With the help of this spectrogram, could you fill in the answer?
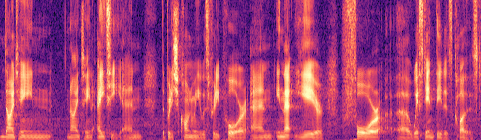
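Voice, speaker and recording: His voice very deep and low, a man speaks fairly slowly with fairly even intonation. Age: 60s. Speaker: space law professor. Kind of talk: interview. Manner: halting.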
